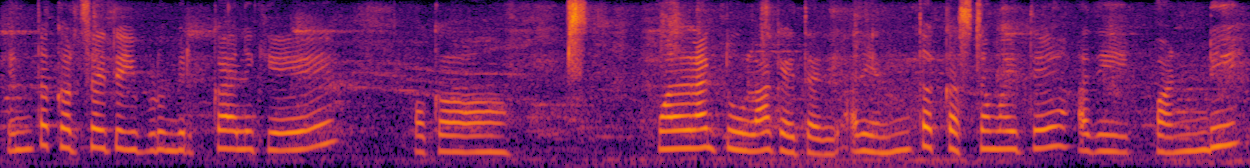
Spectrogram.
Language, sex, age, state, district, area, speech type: Telugu, female, 30-45, Telangana, Vikarabad, rural, spontaneous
